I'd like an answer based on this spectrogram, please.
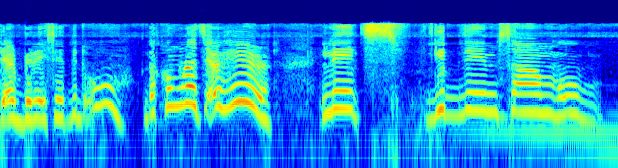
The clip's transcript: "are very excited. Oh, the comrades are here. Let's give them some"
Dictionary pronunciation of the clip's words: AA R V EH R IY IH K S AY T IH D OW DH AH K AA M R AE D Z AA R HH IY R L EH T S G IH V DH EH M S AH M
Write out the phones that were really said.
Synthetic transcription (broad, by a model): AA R B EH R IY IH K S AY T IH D OW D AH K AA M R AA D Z AA R HH IY R L EH T S G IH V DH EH M S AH M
